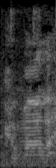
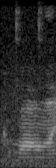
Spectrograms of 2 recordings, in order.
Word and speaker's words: Kamala: we can talk about Kamala Harris's Google ads, like literally taking headlines from mainstream media and rewriting them. It's She's like not giving First speeches. of all, it's not Kamala. It's Kamala.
